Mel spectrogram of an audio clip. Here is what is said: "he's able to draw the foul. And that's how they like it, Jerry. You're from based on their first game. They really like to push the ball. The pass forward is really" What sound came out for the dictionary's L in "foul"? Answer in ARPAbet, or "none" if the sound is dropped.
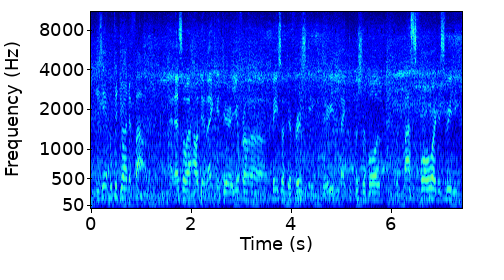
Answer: N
